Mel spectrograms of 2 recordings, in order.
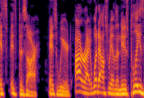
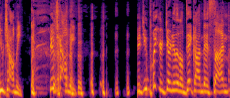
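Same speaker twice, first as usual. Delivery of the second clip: stern, higher, scolding motherly voice; 7 semitones higher than usual. On a podcast, pressing Thomas for an answer, mock-scolding mother voice. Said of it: "It sounded like a mother a bit".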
